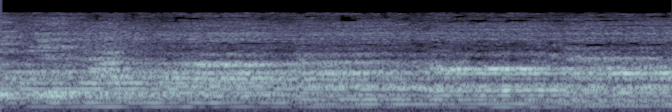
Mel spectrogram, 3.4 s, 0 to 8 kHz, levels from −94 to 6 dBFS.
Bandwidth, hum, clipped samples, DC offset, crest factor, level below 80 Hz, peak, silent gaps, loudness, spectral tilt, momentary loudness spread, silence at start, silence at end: 5.8 kHz; none; under 0.1%; under 0.1%; 16 dB; -62 dBFS; -8 dBFS; none; -23 LUFS; -9 dB/octave; 4 LU; 0 s; 0 s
